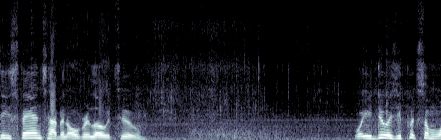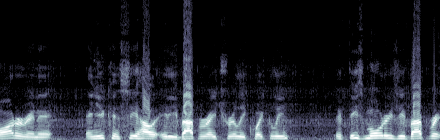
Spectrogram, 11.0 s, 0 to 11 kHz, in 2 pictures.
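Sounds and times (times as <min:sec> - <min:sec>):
water from hose running: 0:00.0 - 0:11.0.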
